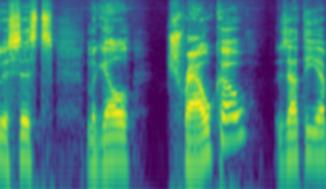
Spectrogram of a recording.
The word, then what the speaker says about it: Trauco: Miguel Trauco, is that the pronunciation?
